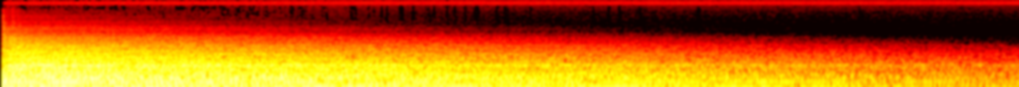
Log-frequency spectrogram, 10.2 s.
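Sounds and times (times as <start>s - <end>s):
trailer drum hit: 0.0s - 9.2s.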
